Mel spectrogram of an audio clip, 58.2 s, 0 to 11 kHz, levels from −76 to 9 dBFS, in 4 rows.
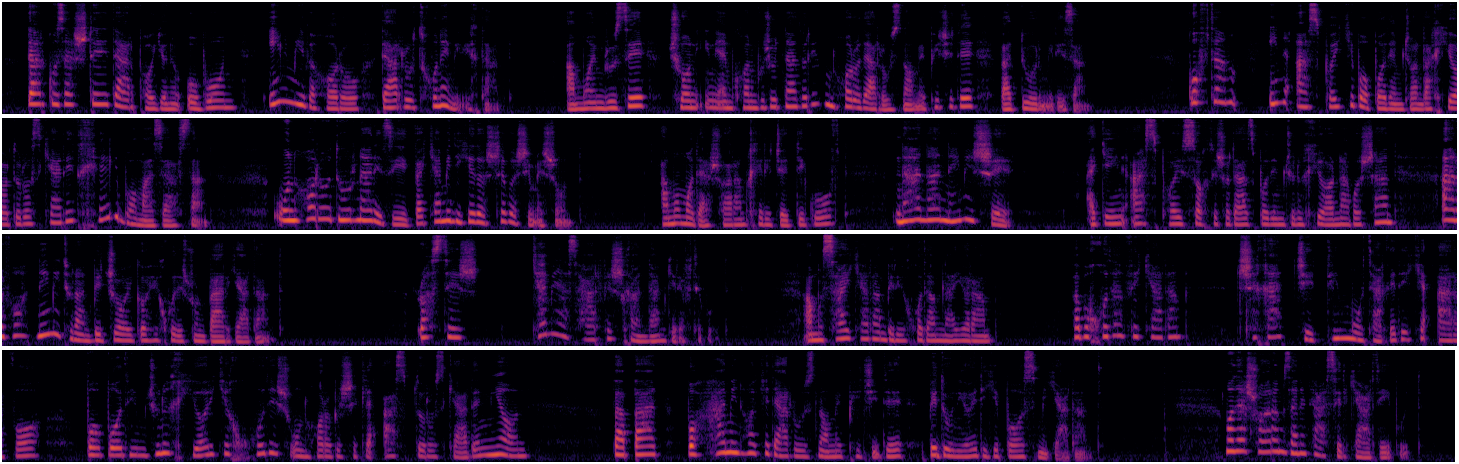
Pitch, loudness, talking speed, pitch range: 195 Hz, -35 LUFS, 135 wpm, 170-255 Hz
